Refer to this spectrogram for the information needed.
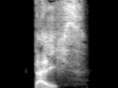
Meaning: genitive singular of Deich
- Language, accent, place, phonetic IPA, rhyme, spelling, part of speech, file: German, Germany, Berlin, [daɪ̯çs], -aɪ̯çs, Deichs, noun, De-Deichs.ogg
